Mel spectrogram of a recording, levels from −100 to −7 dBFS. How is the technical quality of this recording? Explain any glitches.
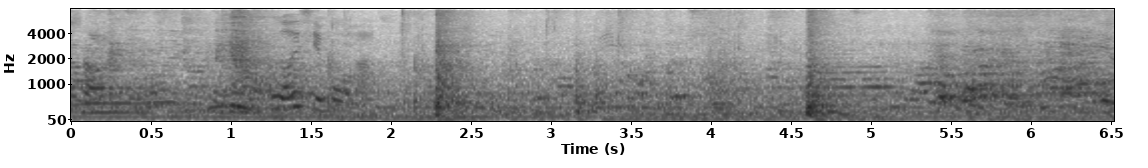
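The technical quality of this recording holds up, with no glitches to explain.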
